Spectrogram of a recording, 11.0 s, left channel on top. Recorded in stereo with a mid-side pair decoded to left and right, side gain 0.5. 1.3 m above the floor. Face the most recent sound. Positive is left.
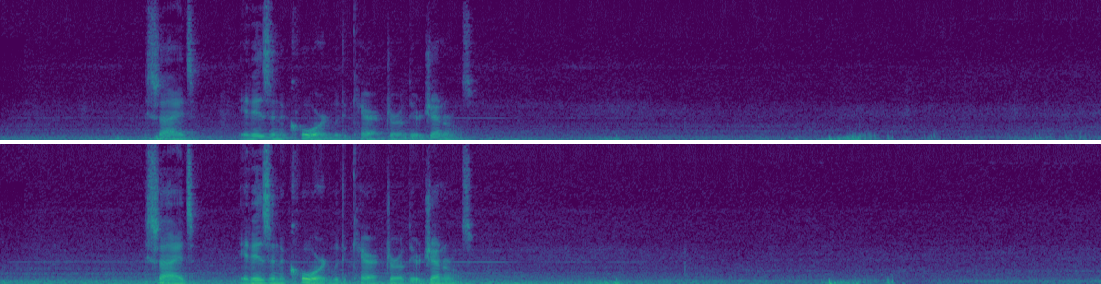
turn(degrees=-45)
